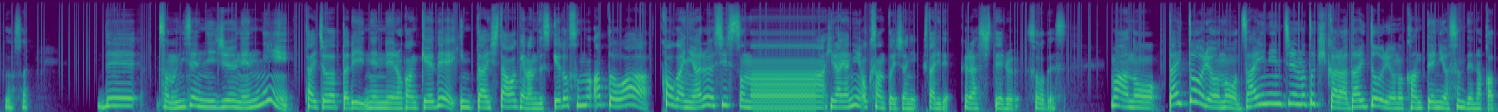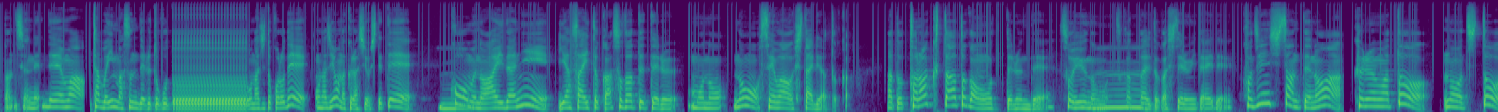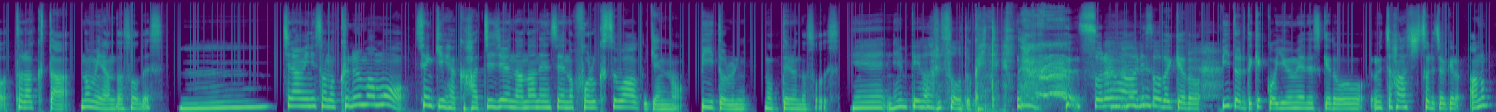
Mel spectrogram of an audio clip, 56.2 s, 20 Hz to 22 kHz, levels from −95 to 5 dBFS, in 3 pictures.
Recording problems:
squashed, flat; heavily
crackle, like an old record; faint; 30 dB below the speech
audio freezing; at 9.5 s for 1 s and at 21 s for 1 s

